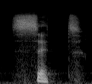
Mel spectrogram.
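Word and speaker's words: cet: if you listen carefully the masculine form here set and The Feminine form here set you write them differently but then you pronounce them the same way all right for the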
